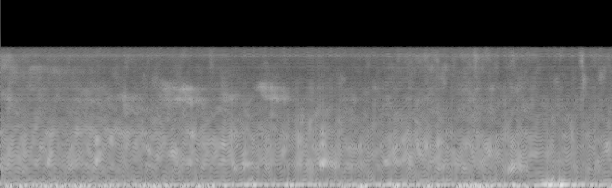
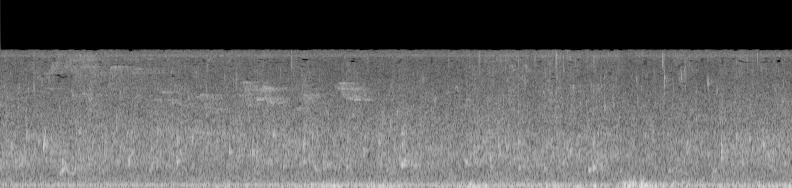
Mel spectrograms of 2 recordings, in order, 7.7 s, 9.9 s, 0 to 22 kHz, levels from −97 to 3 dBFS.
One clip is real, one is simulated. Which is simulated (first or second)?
first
